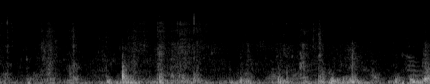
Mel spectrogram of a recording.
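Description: Water sloshing and splashing against the side of a small boat as a fish thrashes at the surface, with wind on the microphone. The splashes come irregularly, the strongest about a second in.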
